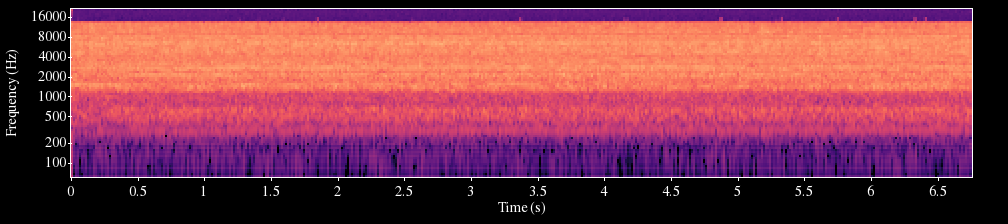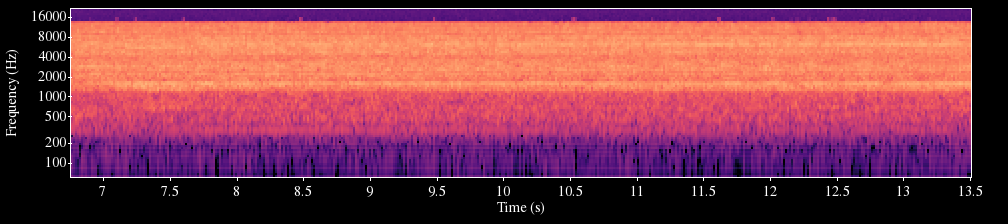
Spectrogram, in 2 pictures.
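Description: A hair dryer blows on homemade stickers, a continuous steady whirring roar close by that shifts slightly in pitch and gets a little louder partway through.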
